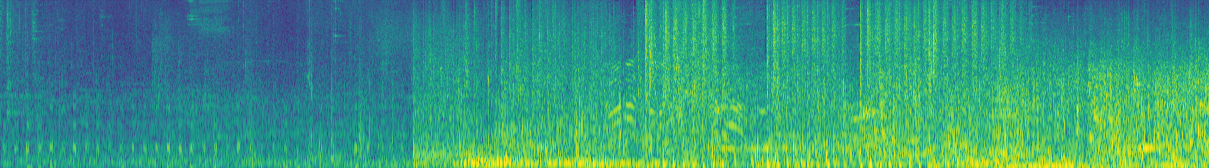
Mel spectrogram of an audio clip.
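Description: Fires crackle and roar.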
